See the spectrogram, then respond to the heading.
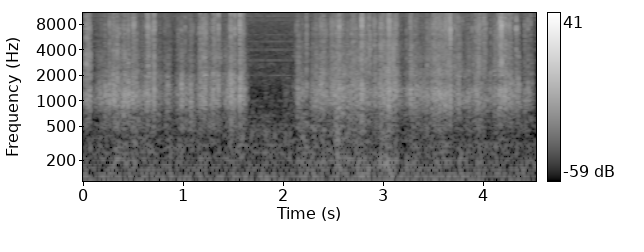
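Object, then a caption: Pile of small plastic rhinestones. Fingers with long nails dig into and stir a pile of plastic rhinestones in an open clear container. The result is a dense, bright rattling and crinkling, with a brief quieter pause midway before the stirring picks up again.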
